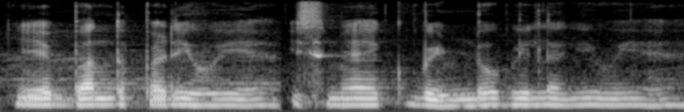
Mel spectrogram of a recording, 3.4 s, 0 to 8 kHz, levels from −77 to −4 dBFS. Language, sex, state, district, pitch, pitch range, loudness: Hindi, male, Bihar, Araria, 125 Hz, 125-130 Hz, -21 LUFS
